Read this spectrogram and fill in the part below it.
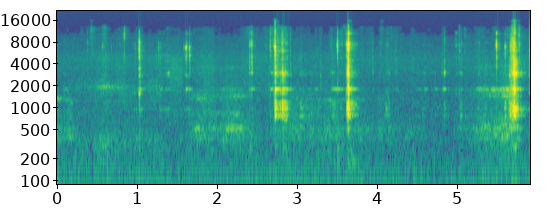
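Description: Small metal engine parts click and clink as they are handled.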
